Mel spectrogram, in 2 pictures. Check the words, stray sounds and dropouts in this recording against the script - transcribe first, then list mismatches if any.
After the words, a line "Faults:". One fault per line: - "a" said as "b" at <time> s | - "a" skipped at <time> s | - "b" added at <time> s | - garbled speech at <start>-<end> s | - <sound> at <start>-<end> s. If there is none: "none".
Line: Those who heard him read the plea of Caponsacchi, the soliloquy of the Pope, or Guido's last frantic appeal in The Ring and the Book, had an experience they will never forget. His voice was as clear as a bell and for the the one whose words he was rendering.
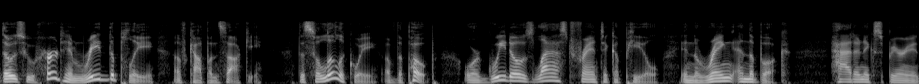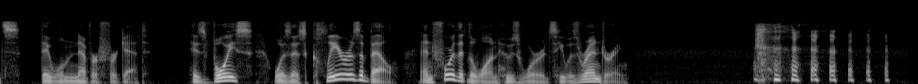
Those who heard him read the plea of Caponsacchi, the soliloquy of the Pope, or Guido's last frantic appeal in The Ring and the Book, had an experience they will never forget. His voice was as clear as a bell and for the the one whose words he was rendering.
Faults:
- laugh at 16.7-18.1 s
